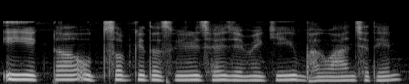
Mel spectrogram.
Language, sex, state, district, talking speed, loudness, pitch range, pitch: Maithili, female, Bihar, Samastipur, 145 wpm, -23 LUFS, 195-215 Hz, 205 Hz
